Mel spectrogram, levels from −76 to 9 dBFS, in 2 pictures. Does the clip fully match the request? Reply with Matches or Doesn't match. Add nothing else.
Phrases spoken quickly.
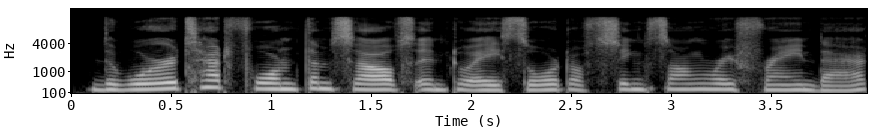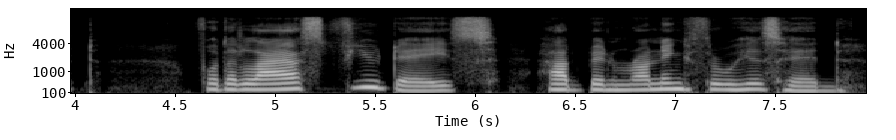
Doesn't match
